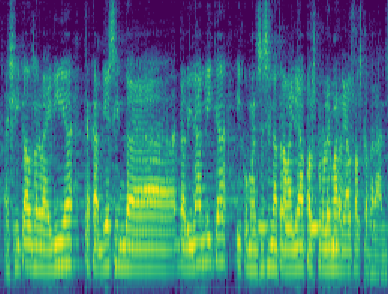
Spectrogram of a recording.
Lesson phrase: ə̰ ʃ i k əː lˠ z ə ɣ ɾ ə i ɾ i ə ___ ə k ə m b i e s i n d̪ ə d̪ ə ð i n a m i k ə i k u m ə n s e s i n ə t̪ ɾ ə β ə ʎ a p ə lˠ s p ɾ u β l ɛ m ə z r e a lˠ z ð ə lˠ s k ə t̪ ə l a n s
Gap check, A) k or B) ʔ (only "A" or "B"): A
